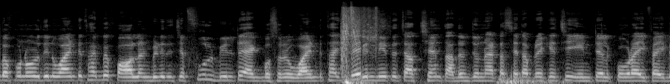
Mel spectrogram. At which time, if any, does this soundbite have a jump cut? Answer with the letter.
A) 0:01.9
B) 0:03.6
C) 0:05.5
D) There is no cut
B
